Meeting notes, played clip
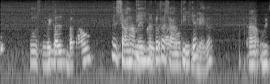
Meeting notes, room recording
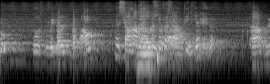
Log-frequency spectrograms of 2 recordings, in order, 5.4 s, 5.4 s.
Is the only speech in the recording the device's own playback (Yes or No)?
No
